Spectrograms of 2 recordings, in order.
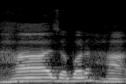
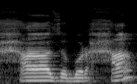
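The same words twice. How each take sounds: First: Said in the usual way. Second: Both হা squeezed from mid-throat; pressed throat H. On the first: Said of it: "নরমালভাবে". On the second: Shown as a demonstration. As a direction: press each হা from the middle of the throat. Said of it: "মাঝখান থেকে চাপ দিয়ে". (চাপ দিয়ে গলার মাঝ থেকে হা)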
